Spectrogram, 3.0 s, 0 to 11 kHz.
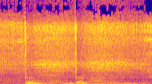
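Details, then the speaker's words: Track-prepped Ford Mondeo Mk3 race car started after sitting two to three months: engine catches and revs in uneven bursts, then settles into a lumpy, dirty, misfiring idle; rough running after storage, cause unconfirmed. "we can hear it right it's quite dirty but it's fine"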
